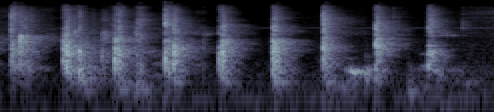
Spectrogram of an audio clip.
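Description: Rhythmic hand clapping cheers on contestants in a Kashmiri harissa eating challenge: about nine sharp, evenly spaced claps, close and loud, with no voices in between.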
